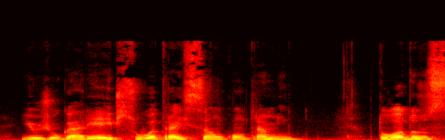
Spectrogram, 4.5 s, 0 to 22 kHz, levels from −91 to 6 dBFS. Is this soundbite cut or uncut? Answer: cut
